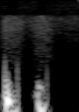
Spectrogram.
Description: heart_beats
